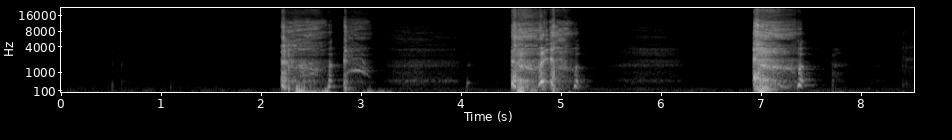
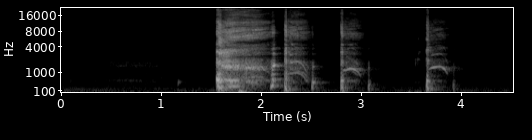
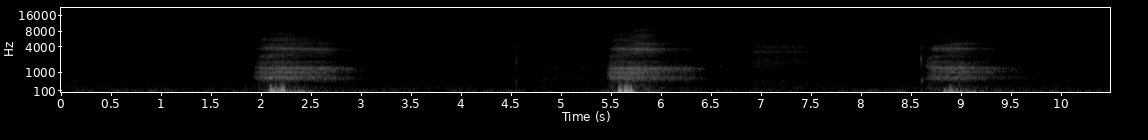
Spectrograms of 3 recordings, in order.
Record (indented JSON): {
  "three_cough_length": "8.5 s",
  "three_cough_amplitude": 11127,
  "three_cough_signal_mean_std_ratio": 0.3,
  "cough_length": "4.5 s",
  "cough_amplitude": 7001,
  "cough_signal_mean_std_ratio": 0.35,
  "exhalation_length": "10.5 s",
  "exhalation_amplitude": 1113,
  "exhalation_signal_mean_std_ratio": 0.31,
  "survey_phase": "beta (2021-08-13 to 2022-03-07)",
  "age": "18-44",
  "gender": "Female",
  "wearing_mask": "No",
  "symptom_cough_any": true,
  "symptom_new_continuous_cough": true,
  "symptom_runny_or_blocked_nose": true,
  "symptom_fatigue": true,
  "symptom_fever_high_temperature": true,
  "symptom_headache": true,
  "symptom_change_to_sense_of_smell_or_taste": true,
  "symptom_loss_of_taste": true,
  "symptom_onset": "3 days",
  "smoker_status": "Ex-smoker",
  "respiratory_condition_asthma": false,
  "respiratory_condition_other": false,
  "recruitment_source": "Test and Trace",
  "submission_delay": "2 days",
  "covid_test_result": "Positive",
  "covid_test_method": "RT-qPCR",
  "covid_ct_value": 22.9,
  "covid_ct_gene": "ORF1ab gene"
}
